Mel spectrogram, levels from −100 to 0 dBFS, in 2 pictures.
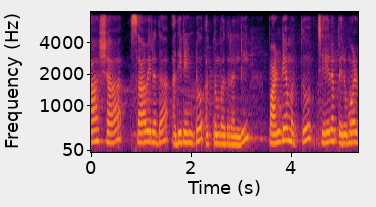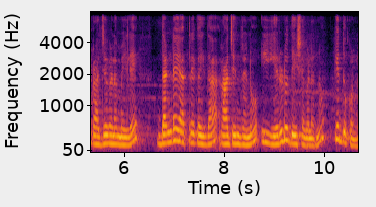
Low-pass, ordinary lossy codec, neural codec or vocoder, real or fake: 7.2 kHz; none; vocoder, 44.1 kHz, 128 mel bands every 512 samples, BigVGAN v2; fake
